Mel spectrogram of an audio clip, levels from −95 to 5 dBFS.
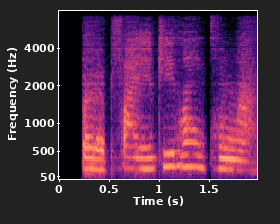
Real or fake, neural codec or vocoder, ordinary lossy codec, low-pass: fake; codec, 44.1 kHz, 0.9 kbps, DAC; AAC, 48 kbps; 7.2 kHz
